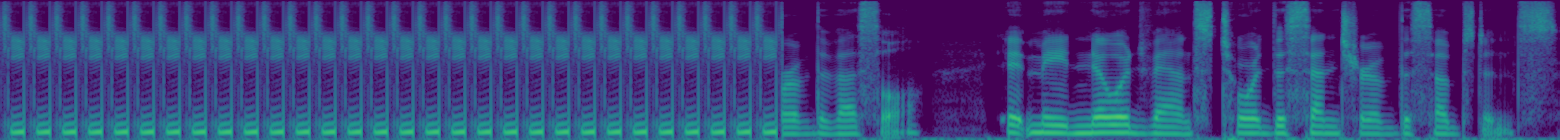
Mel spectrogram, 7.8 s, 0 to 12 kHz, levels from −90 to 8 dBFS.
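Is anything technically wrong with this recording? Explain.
Yes. A broken-record loop is already under way when the speech begins and runs from 0.0 to 3.92 s. A fragment of about 130 ms repeats identically, back to back, roughly 29 times, in place of the speech. The likely cause is a player or stream that stalled and kept replaying the last piece it held, so the speech meant for those seconds is lost. Unlike echo or flutter, each repeat is an exact copy, with no decay and no new material.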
